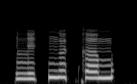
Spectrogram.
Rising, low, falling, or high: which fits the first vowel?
rising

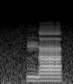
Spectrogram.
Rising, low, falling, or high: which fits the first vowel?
high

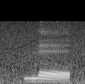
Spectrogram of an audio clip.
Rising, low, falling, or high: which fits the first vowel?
falling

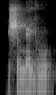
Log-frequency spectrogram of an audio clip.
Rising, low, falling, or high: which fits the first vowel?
low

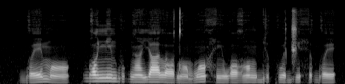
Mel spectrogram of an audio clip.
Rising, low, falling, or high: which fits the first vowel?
rising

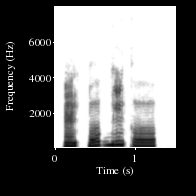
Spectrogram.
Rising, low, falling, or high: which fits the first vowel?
low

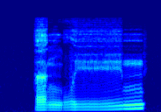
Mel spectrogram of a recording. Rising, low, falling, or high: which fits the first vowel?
low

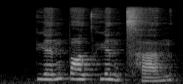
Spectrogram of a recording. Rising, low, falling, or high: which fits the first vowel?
rising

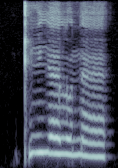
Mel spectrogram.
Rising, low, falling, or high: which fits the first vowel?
high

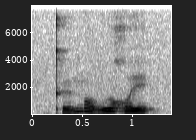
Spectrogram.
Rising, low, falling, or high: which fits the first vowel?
rising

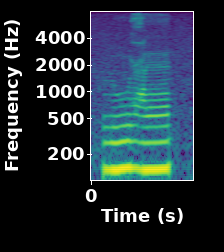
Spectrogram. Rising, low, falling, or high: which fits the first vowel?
low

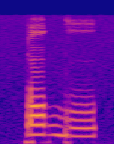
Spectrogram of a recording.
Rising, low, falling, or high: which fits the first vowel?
high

